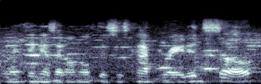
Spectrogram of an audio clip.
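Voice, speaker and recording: A man's voice: mid-range voice, fairly even intonation, a little fast. A man hosting a radio hobby recording, chatting casually and off the cuff. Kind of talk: casual off-the-cuff commentary while tuning. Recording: muffled, loud radio playing behind. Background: music from a shortwave radio.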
